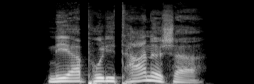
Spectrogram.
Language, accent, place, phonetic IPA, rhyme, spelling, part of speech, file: German, Germany, Berlin, [ˌneːapoliˈtaːnɪʃɐ], -aːnɪʃɐ, neapolitanischer, adjective, De-neapolitanischer.ogg
- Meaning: inflection of neapolitanisch: 1. strong/mixed nominative masculine singular 2. strong genitive/dative feminine singular 3. strong genitive plural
